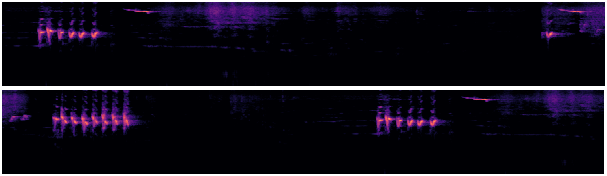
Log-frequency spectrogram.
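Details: A Javan pied starling, billed as a future champion, delivers rapid chattering rattles of sharp notes in three separate bursts. A thin high whistle comes between them, over intermittent background hiss.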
